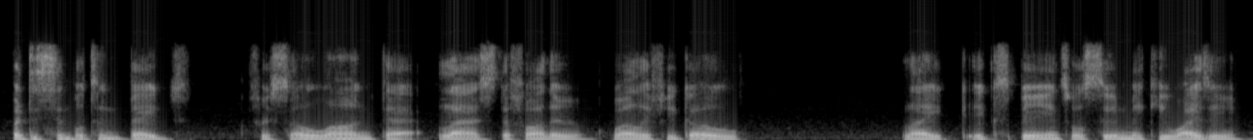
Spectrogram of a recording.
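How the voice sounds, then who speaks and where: A man reading a children's story aloud in a somewhat halting way. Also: low-pitched, mellow, no room sound. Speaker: storybook reader. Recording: dull, lo-fi close recording.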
